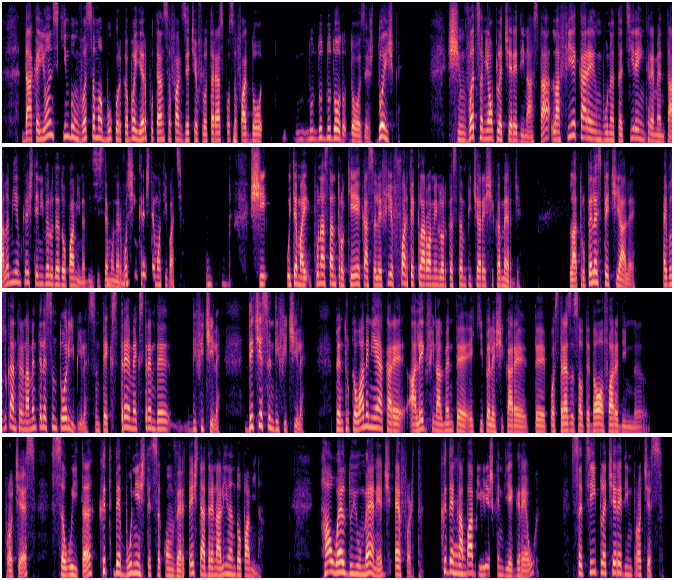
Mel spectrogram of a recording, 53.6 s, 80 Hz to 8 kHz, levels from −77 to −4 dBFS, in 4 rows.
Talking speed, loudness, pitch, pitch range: 150 wpm, -18 LUFS, 160 Hz, 145-185 Hz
